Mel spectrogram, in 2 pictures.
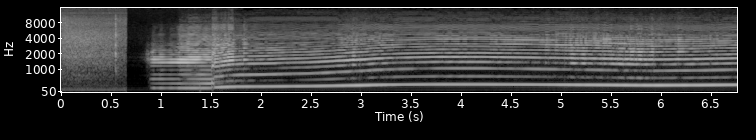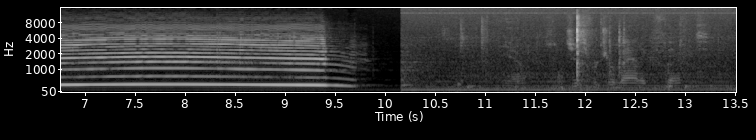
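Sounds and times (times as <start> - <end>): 
slide guitar drone with siren-like wailing tone: 0.8 - 10.4.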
